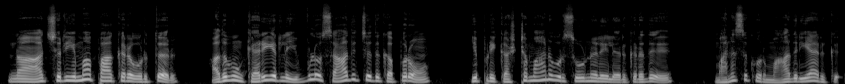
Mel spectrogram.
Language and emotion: Tamil, sad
